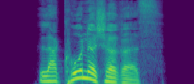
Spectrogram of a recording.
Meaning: strong/mixed nominative/accusative neuter singular comparative degree of lakonisch
- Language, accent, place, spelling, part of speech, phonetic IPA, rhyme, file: German, Germany, Berlin, lakonischeres, adjective, [ˌlaˈkoːnɪʃəʁəs], -oːnɪʃəʁəs, De-lakonischeres.ogg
